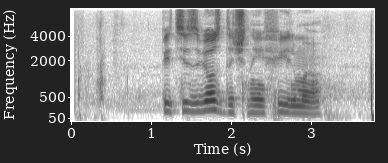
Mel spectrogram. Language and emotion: Russian, neutral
